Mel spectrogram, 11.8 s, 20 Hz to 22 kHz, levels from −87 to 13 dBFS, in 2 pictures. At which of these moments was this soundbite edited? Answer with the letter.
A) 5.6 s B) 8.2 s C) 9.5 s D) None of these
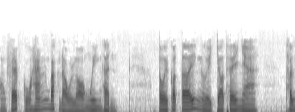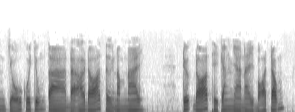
B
